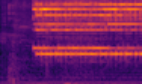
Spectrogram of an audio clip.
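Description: A telephone rings in a radio sports talk studio, one sustained bright electronic trill starting after a short low thump and continuing loud and steady to the end.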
